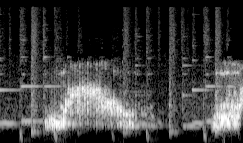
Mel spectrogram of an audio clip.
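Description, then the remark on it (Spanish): A rough, growling roar imitating a jaguar, blown through a handheld clay wind instrument like a chirimía, at a crafts market. There is a long rasping swell, a brief pause with clicks, then a second growl starting. “que nos ofrece siempre el ruido del jaguar o del águila.”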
